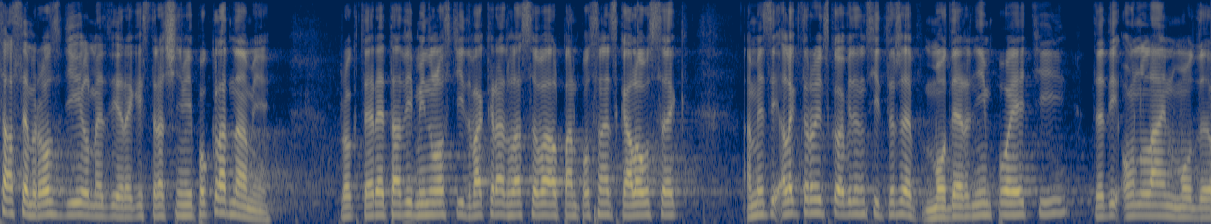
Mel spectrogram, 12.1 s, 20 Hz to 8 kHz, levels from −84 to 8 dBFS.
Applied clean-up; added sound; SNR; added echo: none; none; none; none.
